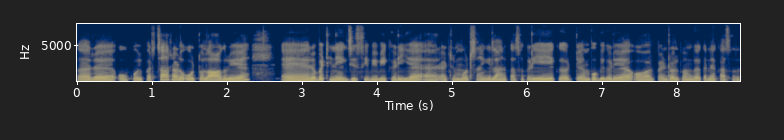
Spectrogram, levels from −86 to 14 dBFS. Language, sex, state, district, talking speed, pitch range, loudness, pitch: Marwari, female, Rajasthan, Nagaur, 140 wpm, 185-200 Hz, -17 LUFS, 190 Hz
